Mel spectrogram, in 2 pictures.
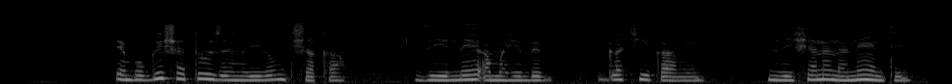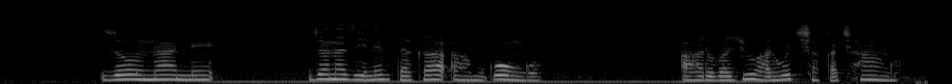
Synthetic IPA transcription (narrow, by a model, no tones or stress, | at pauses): e̞mboɡwiːʃatuzemiɾiɾo̞ːmuci̥ʃakʰa | ziːne̞amahe̞ːmbe̞ | ɡaciːkami | nziʃananane̞ːnte | zo̞ːnaziːne̞βitakaʔːhamuɡo̞ːŋɡo̞ | ahaɾuβaʒuhaɾihe̞ːci̥ʃakaci̥haːŋɡo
